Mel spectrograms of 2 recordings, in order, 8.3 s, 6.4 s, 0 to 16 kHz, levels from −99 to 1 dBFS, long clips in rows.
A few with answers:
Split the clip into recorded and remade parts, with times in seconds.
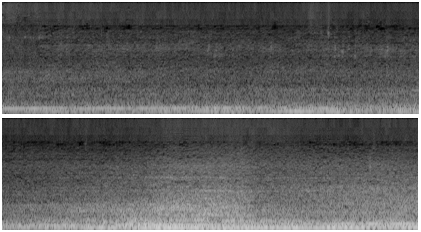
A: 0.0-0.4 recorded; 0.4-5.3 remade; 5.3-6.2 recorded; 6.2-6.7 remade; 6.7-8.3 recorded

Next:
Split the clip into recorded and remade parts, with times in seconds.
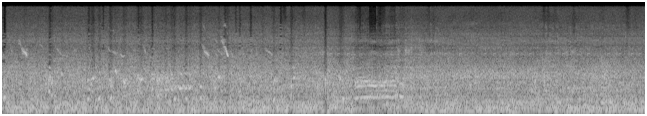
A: 0.0-2.8 recorded; 2.8-6.4 remade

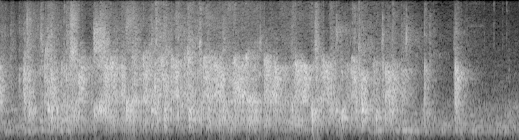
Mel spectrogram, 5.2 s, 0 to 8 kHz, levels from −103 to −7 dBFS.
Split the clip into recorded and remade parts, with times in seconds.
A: 0.0-0.7 recorded; 0.7-1.5 remade; 1.5-2.1 recorded; 2.1-3.3 remade; 3.3-5.2 recorded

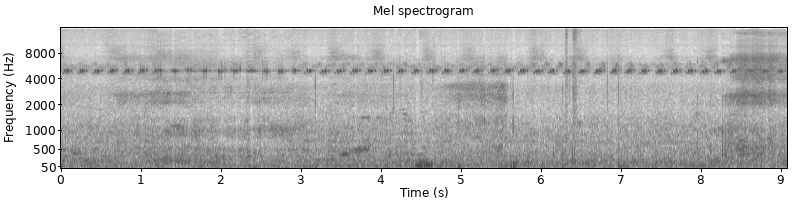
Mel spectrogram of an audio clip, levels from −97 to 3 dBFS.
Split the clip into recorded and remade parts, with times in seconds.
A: 0.0-1.2 recorded; 1.2-2.9 remade; 2.9-9.1 recorded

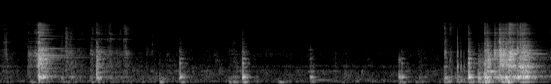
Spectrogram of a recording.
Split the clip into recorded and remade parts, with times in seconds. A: 0.0-0.4 remade; 0.4-2.5 recorded; 2.5-4.0 remade; 4.0-4.9 recorded; 4.9-5.5 remade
